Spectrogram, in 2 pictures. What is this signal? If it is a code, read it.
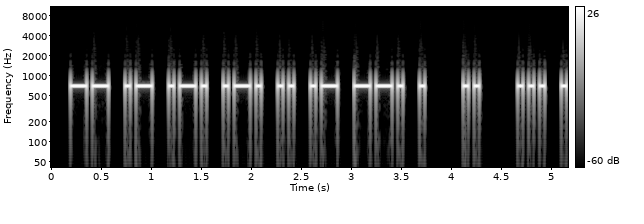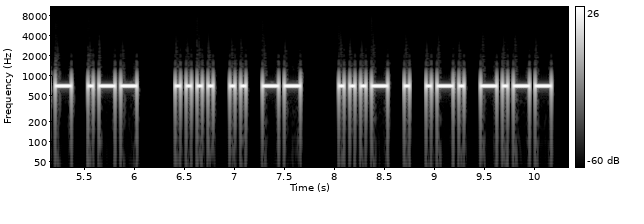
Morse code, heard as a keyed tone, about 22 wpm, 700 Hz. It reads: MARRIAGE I SAW HIM VERY
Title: Sentences from Top 1000 Words - Review Part 5 - 22wpm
